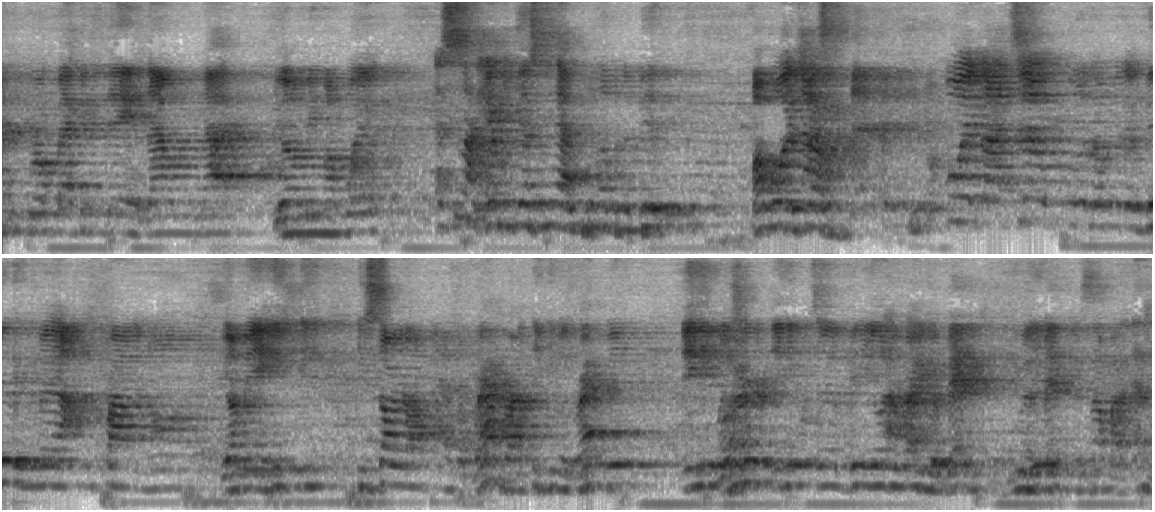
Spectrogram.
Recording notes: first ever LIVE show during Indie Fest in Atlanta Ga.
